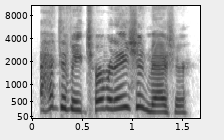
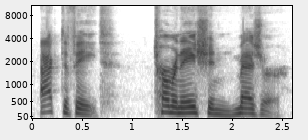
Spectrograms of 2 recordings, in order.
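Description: First: It is said in an excited way. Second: It is said in a flat, robotic way.

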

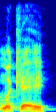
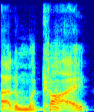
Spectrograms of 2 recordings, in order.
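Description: First: The surname has a non-Scottish pronunciation. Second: The surname has the Scottish pronunciation. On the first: The speaker calls it wrong. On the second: The speaker calls it right. "as we would say"

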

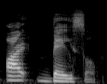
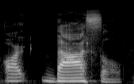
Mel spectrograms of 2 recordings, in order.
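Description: First: Basel sounds like the herb basil. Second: Basel does not sound like the herb basil. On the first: The speaker calls it wrong. "no better way to prove your ignorance and uncouthness than saying Art Basel" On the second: The speaker calls it right. "it is so important for people to pronounce it correctly"

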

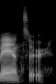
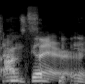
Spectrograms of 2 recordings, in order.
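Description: First: The surname sounds like the English word answer. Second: The surname sounds closer to its original pronunciation. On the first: This is how people commonly say the name. "they call him Abe Answer" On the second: This is probably the name's actual pronunciation. "it's probably on Serre or something like that"

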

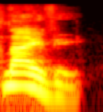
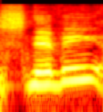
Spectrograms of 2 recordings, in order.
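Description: First: The first vowel sounds like 'eye', as in 'Ivy'. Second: The first vowel sounds like the vowel in 'it'. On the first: The speaker calls it right. "it's Snivy, like, yeah, Ivy" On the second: The speaker calls it wrong. "I've been saying Snivy"

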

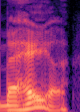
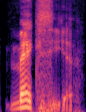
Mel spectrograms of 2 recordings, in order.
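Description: First: The name is said in its standard form. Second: The name is said the way northerners say it. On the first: This is the proper way to say it. "is the I guess the correct enunciation of it" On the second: Outsiders from the north say it this way. "If most times people from the north, they say Mexia"

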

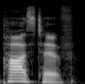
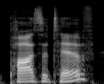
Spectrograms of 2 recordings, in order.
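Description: First: One syllable of the word is dropped. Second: All three syllables of the word are pronounced. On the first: The speaker calls it wrong. "I say positive. So I can actually save that one syllable" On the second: The speaker calls it right. "instead of saying things like positive"

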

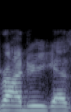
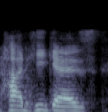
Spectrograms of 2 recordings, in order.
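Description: First: The name is said with an English pronunciation. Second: The name is said with a Brazilian pronunciation.

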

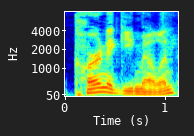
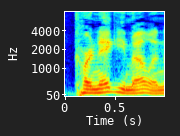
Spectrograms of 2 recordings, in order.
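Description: First: It is said the New York way. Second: It is said the Pittsburgh way.

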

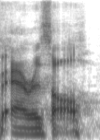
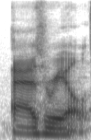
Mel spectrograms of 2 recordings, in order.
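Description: First: The name starts with an 'Ar' sound. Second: The name starts with an 'Az' sound. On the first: The speaker calls it right. "instead of Arizal" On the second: The speaker calls it wrong. "I keep wanting to say Azriel"

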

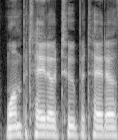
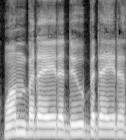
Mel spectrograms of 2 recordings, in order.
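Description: First: Potato starts with a strong, breathy P sound. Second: Potato starts with a soft, B-like sound. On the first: The speaker calls it wrong. "Notice that nobody said it like that" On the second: The speaker calls it right. "it would always kind of come out"

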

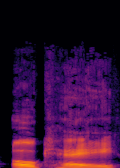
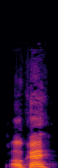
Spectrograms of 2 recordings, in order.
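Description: First: It is said in a sarcastic tone. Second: It is said in a sincere, accepting tone. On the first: The reaction was dismissive. "not okay" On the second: The reaction was genuinely accepting. "it wasn't like sarcastic. It was like okay"

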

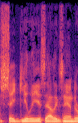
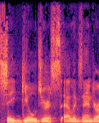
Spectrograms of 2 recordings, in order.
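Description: First: The middle name sounds like 'Gillies'. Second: The middle name sounds like 'Gilgeous'. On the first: The speaker calls it wrong. "saying Shea Gillies Alexander wrong" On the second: The speaker calls it right. "It's Shea Gilgeous Alexander, I guess"

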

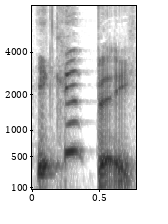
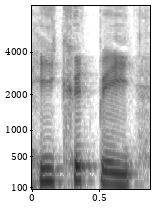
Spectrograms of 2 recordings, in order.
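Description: First: It is said in a high-pitched voice. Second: It is said in a normal pitch.

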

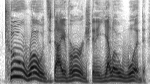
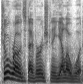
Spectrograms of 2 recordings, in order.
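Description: First: It is spoken with big, exaggerated mouth movements. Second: It is spoken plainly with ordinary mouth movement. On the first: The speaker calls it right. "I would make my mouth really big and I would use all my muscles" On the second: The speaker calls it wrong. "I wouldn't just even say it like that"

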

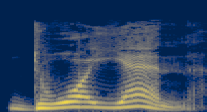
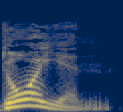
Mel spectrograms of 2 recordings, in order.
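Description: First: The word is said with a French pronunciation. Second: The word is said with an English pronunciation. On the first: The speaker calls it right. "should really be pronounced Doyen, and that's a French word" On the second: The speaker calls it wrong. "what I called doyen"

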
